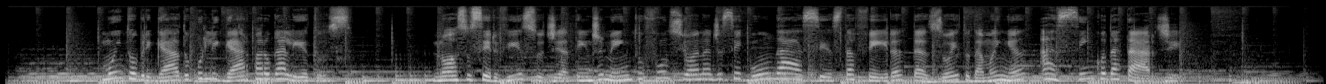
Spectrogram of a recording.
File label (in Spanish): locutora brasilena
